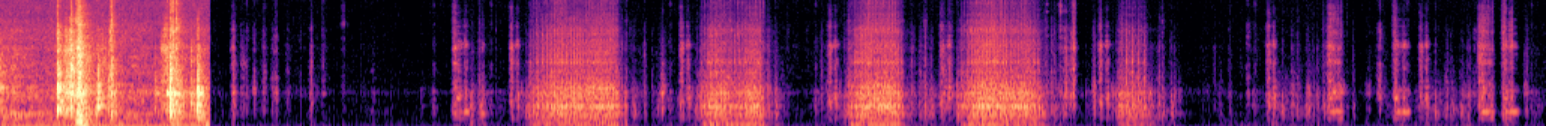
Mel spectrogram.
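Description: Domestic sewing machine stitching in a string of faint, short runs of about half a second each, from about three seconds in. Before that, fabric and clips are handled briefly, then there is a moment of silence.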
